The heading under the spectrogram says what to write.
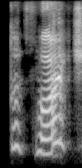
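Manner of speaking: high, loud "The fuck?" in shock; startled disbelief. Real, not acted. Telling a friend about a strange voice at work, shocked. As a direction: blurt "The fuck?" in sudden alarm. Reacting to the angel story.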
